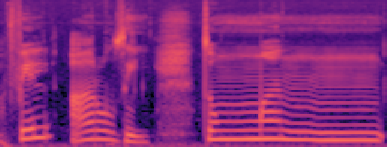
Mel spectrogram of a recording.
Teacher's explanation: इस मीम पर हमने गुन्ना किया क्योंकि नून या मीम पर तशदीद हो तो गुन्ना होता है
